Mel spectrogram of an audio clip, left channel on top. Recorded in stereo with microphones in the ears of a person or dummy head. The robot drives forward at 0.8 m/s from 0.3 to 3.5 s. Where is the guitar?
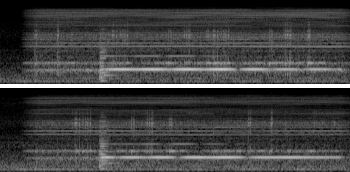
5° right (ahead or behind), 2.5 m.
